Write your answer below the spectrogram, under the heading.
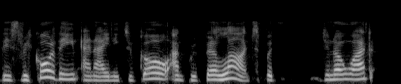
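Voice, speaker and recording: A woman with a Spanish accent speaks at a fairly high pitch with lively intonation. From Mexico. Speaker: in-house legal and compliance manager. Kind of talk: interview. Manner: halting.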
